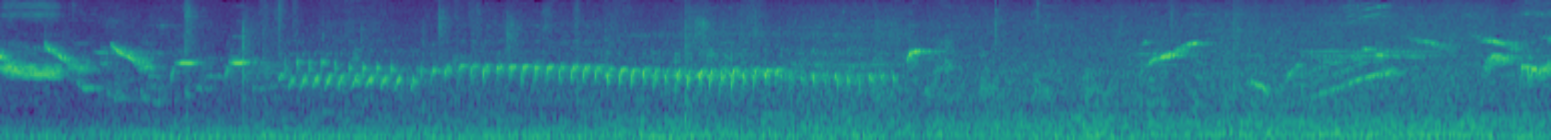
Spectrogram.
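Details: Chinese hwamei kept in a cage while moulting, singing high: a few sharp whistled slurs, then a long buzzy, rattling strain, then scattered whistled notes over a steady low background hum.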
